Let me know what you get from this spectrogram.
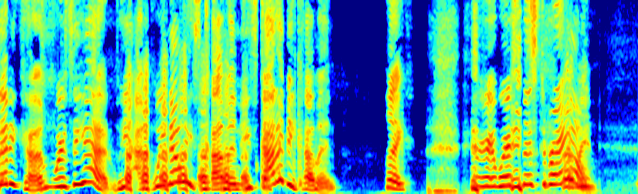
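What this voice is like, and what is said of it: Usual voice. Nothing is said of it.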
